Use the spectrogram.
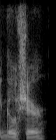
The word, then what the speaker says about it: Gaucher: uh gaucher go share I'm assuming it's French as well so I'll say go share um yeah the gauche is like a type of painting you know it's spelled like g-a-u-c-h-e so go share is what I'm what I'm thinking oh hey look at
